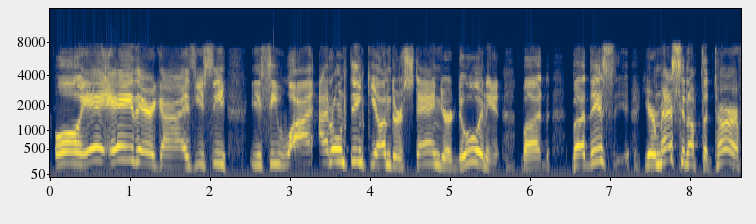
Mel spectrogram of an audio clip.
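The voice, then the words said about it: Put-on North Dakota-like accent. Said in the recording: “using like a North Dakota accent to go for the whole Chicago thing ... the Chicago impression”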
